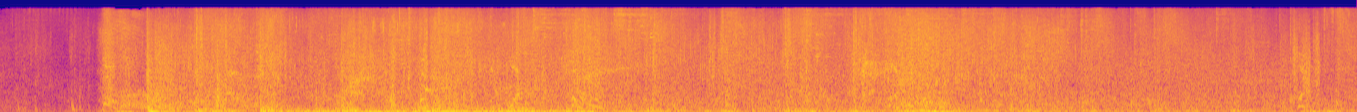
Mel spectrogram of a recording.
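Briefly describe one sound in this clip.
Ice spells crack and shatter in loud bursts.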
